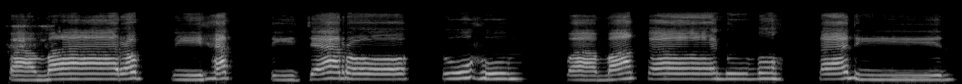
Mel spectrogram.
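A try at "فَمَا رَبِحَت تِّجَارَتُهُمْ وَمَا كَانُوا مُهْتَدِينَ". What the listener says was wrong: Ini untuk robihat, baknya tidak ada tasdid ya. Baknya tidak ada tasdid. Sebetulnya jangan jangan ditekan, jangan robihat. Nah, robihat tijaratuhum.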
